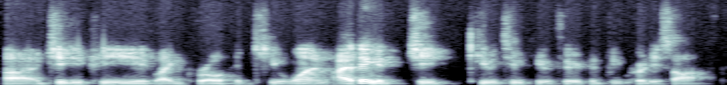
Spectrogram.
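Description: A man's voice: deep voice, level tone, fairly quick, creaky. A man in his thirties chatting casually as a real estate panelist over a video call. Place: indoors, on a remote video call. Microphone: video call, earbuds in view. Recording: dull, lo-fi video call audio.

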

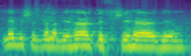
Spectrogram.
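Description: A man's voice: fairly high pitch, flat delivery, brisk, crowd noise, low-quality recording. A young man chatting as a speed date contestant, laid-back and hesitant, with many fillers. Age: young adult. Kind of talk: casual chat. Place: indoor room. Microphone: headset on a video call.

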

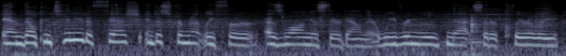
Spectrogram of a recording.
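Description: A plain-spoken woman with a mid-pitched voice explains things in a documentary interview. Engine and outdoor noise is clearly heard behind her. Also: fairly quick, mellow, low-quality recording. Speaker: marine debris organization representative.

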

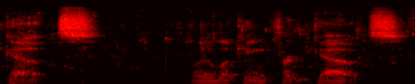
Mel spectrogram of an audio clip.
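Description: A man with a creaky voice giving casual, joking video game commentary, talking to himself as he plays. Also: fairly low pitch, flat delivery, slow, fairly bright tone, a little hiss or hum.

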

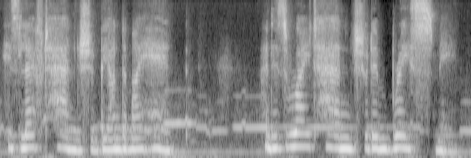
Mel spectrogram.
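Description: A woman voicing a young bride who longs for her beloved, in an earnest, measured dramatized scripture reading. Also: medium pitch, steady tone, fairly bright tone, lightly acted. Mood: longing. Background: faint music.

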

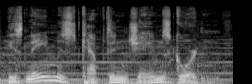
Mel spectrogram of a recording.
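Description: A man's voice: low-pitched, big pitch swings, measured pace. A man narrating a scripted audio drama as a dramatic storyteller. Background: prominent music.

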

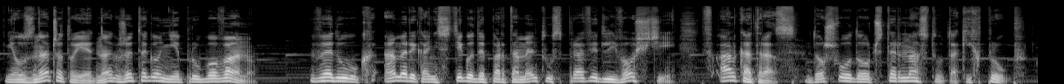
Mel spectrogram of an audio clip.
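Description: A man narrates a true-crime podcast from a script. His voice sits at an average pitch, with music playing underneath. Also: expressive, unhurried, darkish tone. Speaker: podcast host. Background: background music.

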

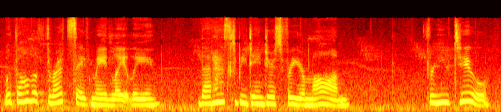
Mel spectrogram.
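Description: A woman's voice: mid-range voice, lively intonation, a little fast, mellow, a little hiss or hum, natural voice. A woman playing an anxious, curious teenage girl in an audio drama, conversational and questioning. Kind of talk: naturalistic audio drama acting.

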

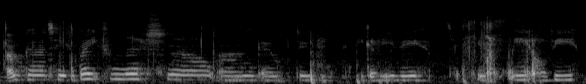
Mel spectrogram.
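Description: A woman's voice: medium pitch, flat delivery, unhurried, very noisy. A young woman with a northwest English accent chats casually to camera in a rambling, self-deprecating way, recorded on a phone at home. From northwest England. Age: young adult. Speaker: vlogger. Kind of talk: casual chat to camera while doing makeup. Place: indoors in a room at home. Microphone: phone propped close in front.

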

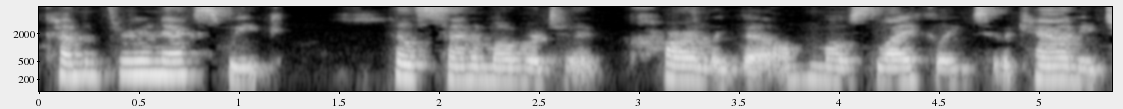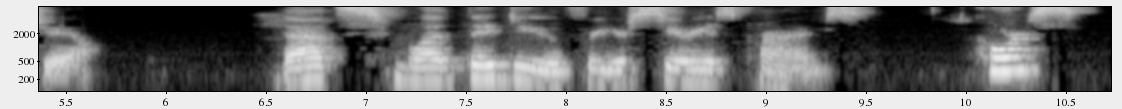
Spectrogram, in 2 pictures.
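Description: A woman's voice: medium pitch, a little mellow, a little hiss or hum, natural voice, rough recording. A woman doing a folksy, gabby small-town male constable. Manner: folksy drawling talk, sour then gabby. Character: grumbling chatty rural male constable, middle-aged. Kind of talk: audiobook character reading.

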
